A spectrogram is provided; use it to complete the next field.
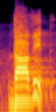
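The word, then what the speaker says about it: דוד: இந்த ஆங்கிலச் சொல் ஆதியில் தாவீத் என்றே உச்சரிக்கப்பட்டது. உண்மையில் இன்றும் யூதர்கள் இந்த பெயரை தாவீத் என்றே உச்சரிக்கின்றனர். தாவீத் தாவீத் தாவீத்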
